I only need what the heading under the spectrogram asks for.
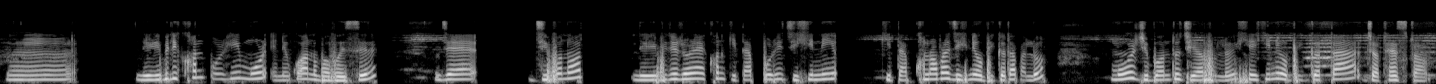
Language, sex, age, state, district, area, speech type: Assamese, female, 18-30, Assam, Kamrup Metropolitan, urban, spontaneous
